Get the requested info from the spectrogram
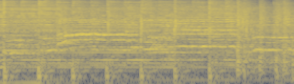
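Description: Gospel singing: a woman's voice holding and sliding between notes, backed by other voices, over a steady percussion beat of about two strikes a second.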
